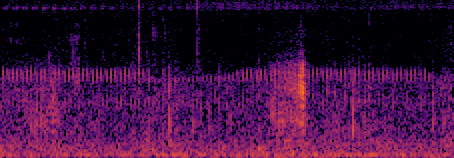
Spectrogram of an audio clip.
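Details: On the De Lemelerberg heathland in the dark, a European nightjar churrs: a steady, dry, mechanical trill, slightly fluctuating, like a sputtering engine about to stall, over faint night background noise; the birds probably have young now.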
